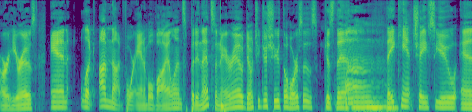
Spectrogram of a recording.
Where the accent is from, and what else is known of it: United States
